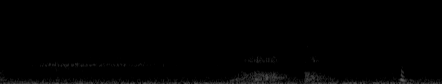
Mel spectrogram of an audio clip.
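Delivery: slow, voiceless breath out through the mouth; empty the lungs in one long sigh; long airy exhale; long letting-go exhale. Shown as a demonstration. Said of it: "let it go".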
